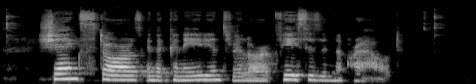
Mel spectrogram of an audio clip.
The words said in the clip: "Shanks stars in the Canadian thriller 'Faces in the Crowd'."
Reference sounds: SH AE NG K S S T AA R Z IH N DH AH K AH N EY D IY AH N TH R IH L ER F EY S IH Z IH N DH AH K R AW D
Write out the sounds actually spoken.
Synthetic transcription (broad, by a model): SH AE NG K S S T AA R Z IH N DH AH K AH N EY D IY AH N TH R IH L ER F EY S IH Z IH N DH AH K R AW D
